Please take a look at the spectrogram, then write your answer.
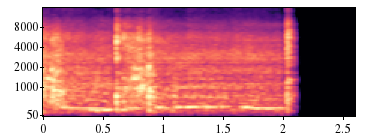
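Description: Chicken skin frying in oil is stirred in a pan, giving a close, steady sizzle with a few sharp scraping clicks from the utensil before it cuts off abruptly.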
